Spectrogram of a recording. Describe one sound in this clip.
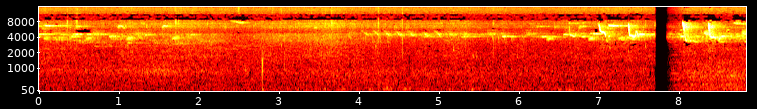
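A shallow stream trickles softly.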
